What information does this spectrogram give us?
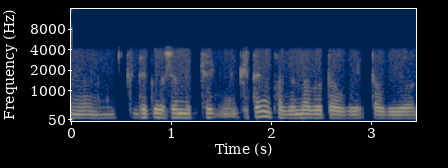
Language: Manipuri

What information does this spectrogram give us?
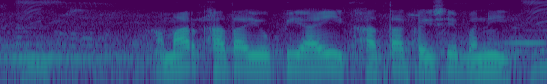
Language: Bhojpuri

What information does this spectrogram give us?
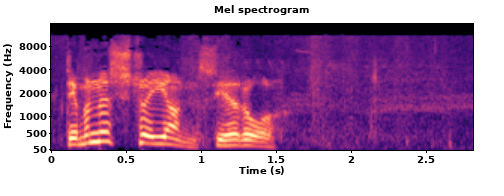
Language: Welsh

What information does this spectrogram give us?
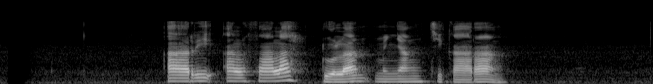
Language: Javanese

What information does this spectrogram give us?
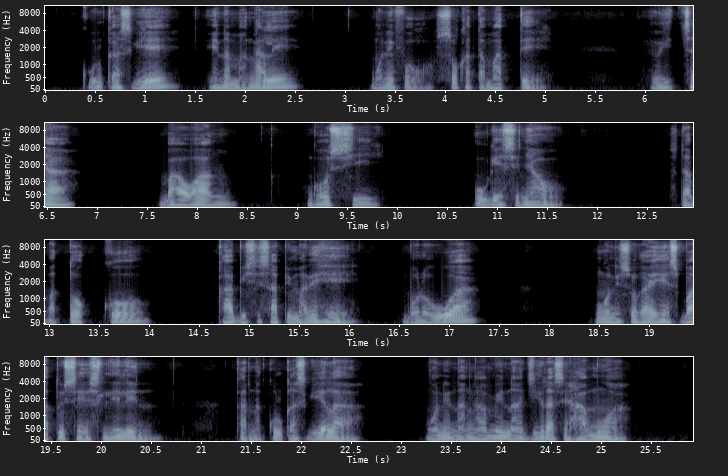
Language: Tidore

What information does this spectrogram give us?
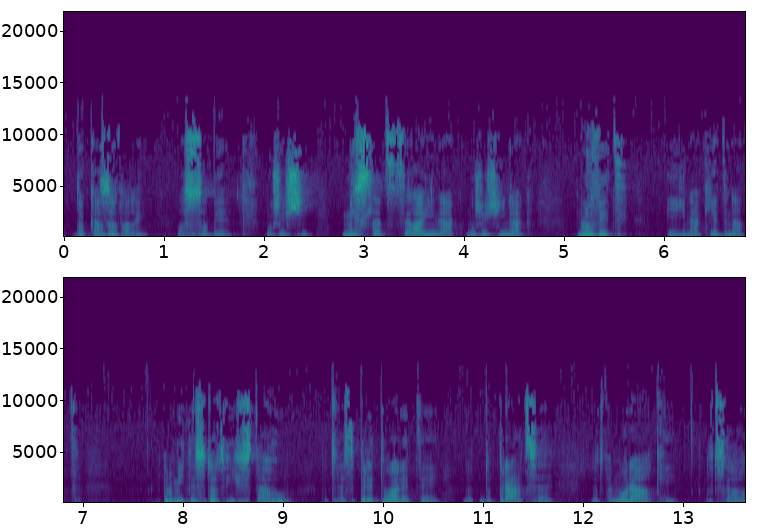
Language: Czech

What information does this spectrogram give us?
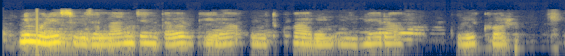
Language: Kinyarwanda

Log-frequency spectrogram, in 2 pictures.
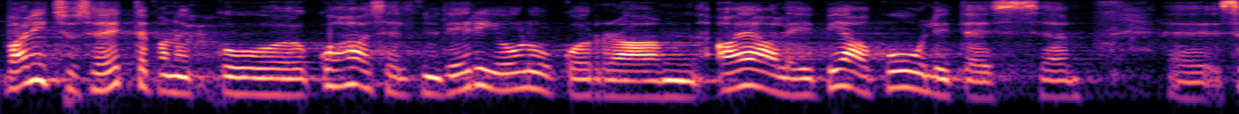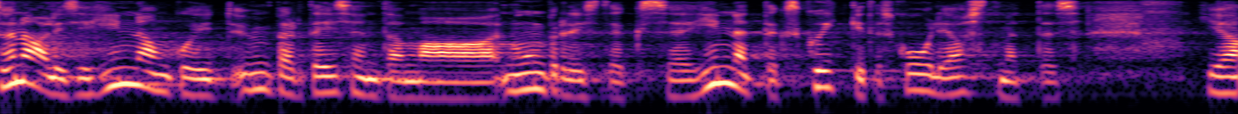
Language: Estonian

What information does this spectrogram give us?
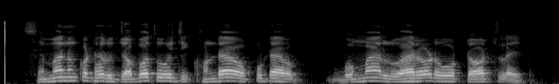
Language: Odia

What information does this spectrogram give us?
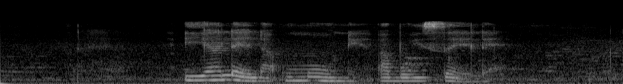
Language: Xhosa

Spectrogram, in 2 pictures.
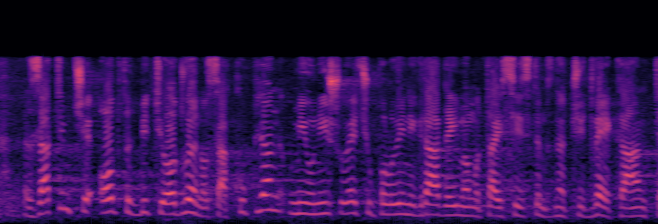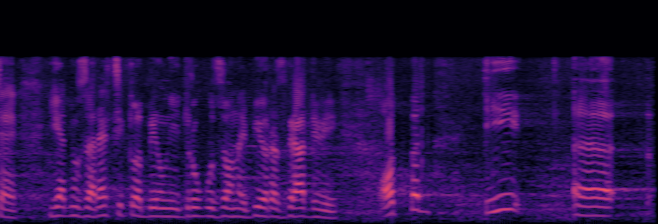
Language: Serbian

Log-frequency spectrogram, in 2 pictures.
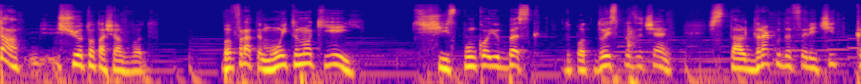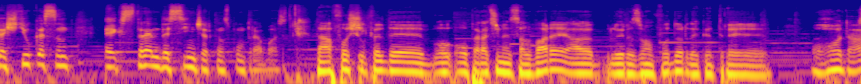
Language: Romanian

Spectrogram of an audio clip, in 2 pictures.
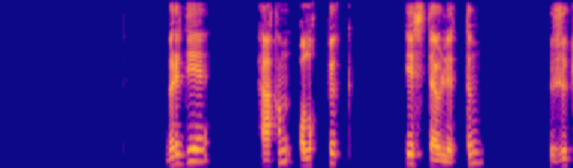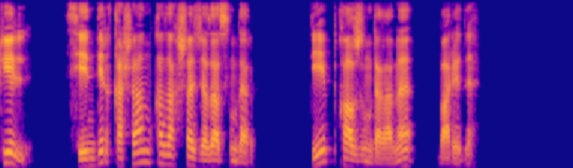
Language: Kazakh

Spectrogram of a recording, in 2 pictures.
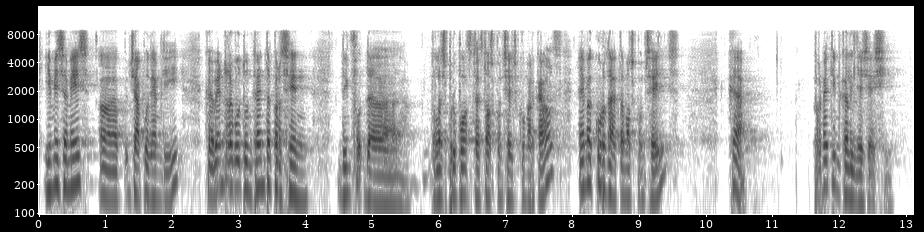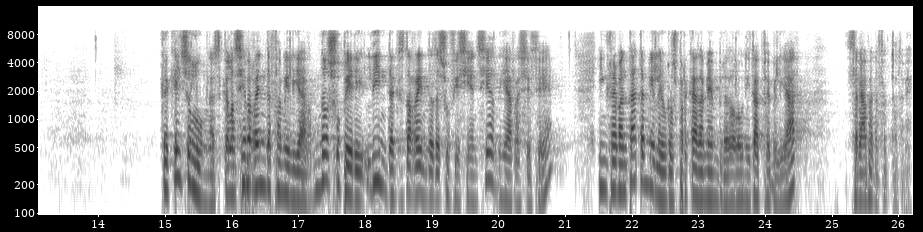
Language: Catalan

